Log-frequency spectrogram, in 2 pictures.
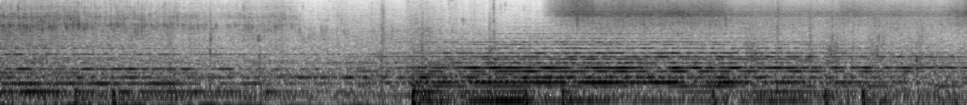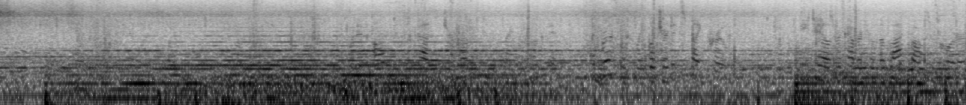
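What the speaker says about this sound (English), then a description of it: "We'll turn the water on, help them clean it out a little bit." Water runs from a tap in an apartment in Deus Ex: Mankind Divided, a steady rushing stream over broadband game ambience, continuous and fairly loud for the whole stretch, with a brighter hiss partway through.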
